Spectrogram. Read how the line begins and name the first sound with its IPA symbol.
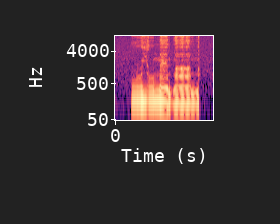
w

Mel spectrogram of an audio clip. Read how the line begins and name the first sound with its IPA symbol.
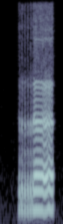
r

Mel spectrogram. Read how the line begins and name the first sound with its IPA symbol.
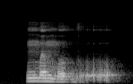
ŋ͡m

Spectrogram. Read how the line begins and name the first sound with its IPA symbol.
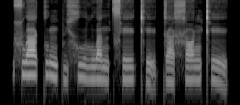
ʂ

